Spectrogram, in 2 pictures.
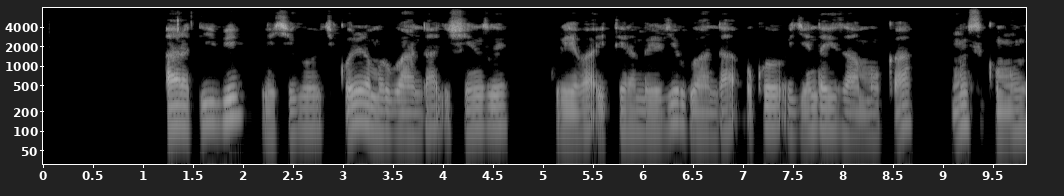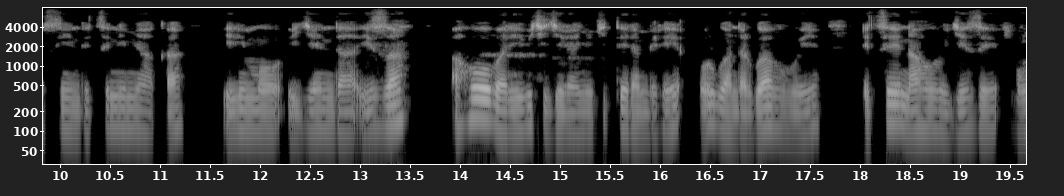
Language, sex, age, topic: Kinyarwanda, male, 18-24, government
